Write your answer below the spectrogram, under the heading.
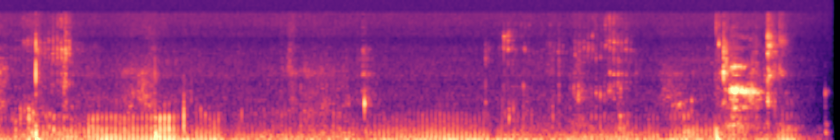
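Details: Mićo, a male lynx point Siamese cat, purrs very loudly while being brushed, a deep, even, rhythmic rumble with light brush scratches and rustling on top, fading out at the end.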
